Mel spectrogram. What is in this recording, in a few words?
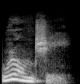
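"raunchy", British English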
